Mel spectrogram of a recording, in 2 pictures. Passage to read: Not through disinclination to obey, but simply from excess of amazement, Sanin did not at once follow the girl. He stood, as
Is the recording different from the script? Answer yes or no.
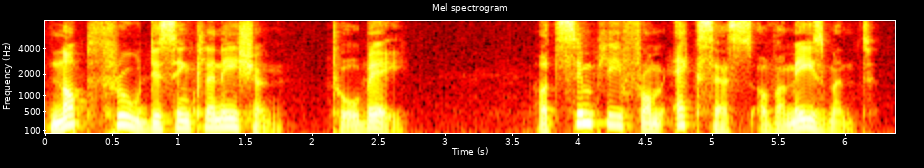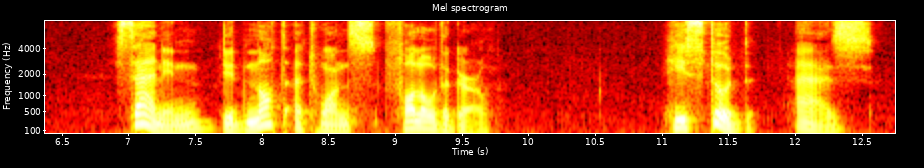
no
